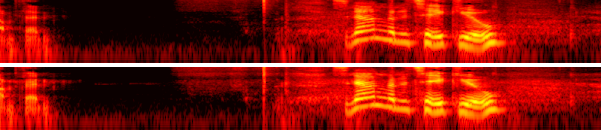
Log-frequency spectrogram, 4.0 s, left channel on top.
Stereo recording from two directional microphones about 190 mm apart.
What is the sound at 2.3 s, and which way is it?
Speech, 5° right (ahead or behind).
